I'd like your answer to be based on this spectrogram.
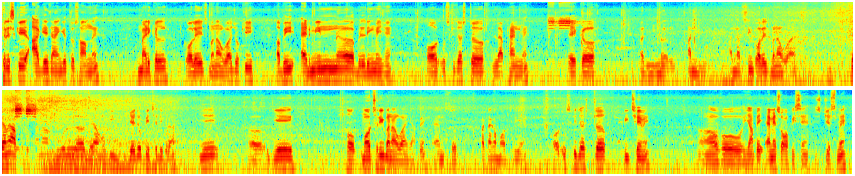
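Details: Stuttering in an adult male Hindi speaker practising speaking, with word repetitions.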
